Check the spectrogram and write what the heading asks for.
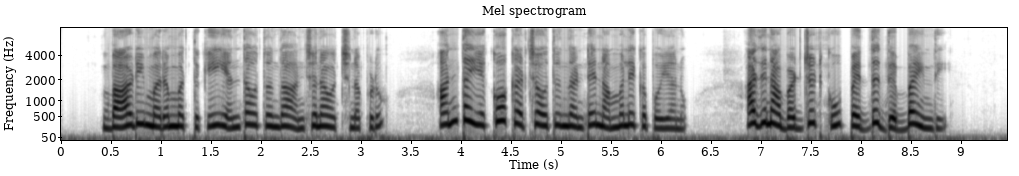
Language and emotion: Telugu, sad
